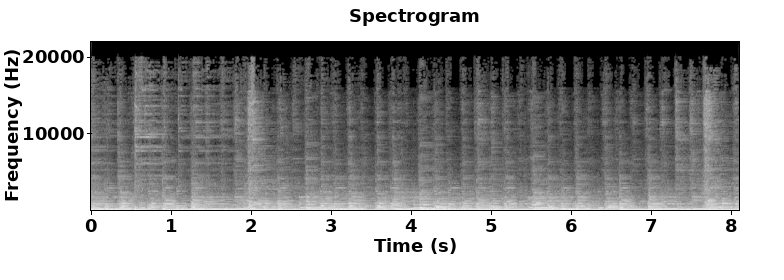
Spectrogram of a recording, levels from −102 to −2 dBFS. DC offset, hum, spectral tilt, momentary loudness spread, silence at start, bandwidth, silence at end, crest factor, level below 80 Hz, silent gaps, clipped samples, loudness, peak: under 0.1%; none; -7.5 dB/octave; 2 LU; 0 s; over 20 kHz; 0 s; 14 dB; -26 dBFS; none; under 0.1%; -17 LUFS; -2 dBFS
